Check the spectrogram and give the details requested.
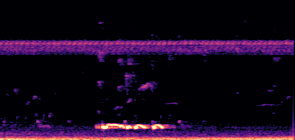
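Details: Zebra dove with a 'crystal' voice giving one short burst of low, rolling, staccato coos, about a second long, over a steady low rumble and a faint constant high whine.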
